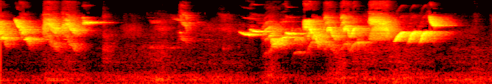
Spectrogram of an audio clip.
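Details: Double-collared seedeater singing to get the females ready for breeding: a burst of rapid high twittering, a pause of over a second, then a longer run of sweet, varied chirps and slurred whistles.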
